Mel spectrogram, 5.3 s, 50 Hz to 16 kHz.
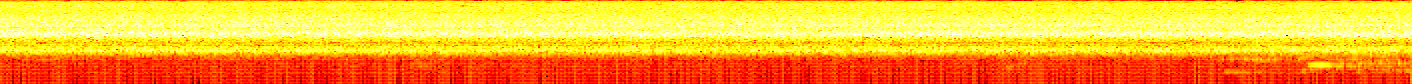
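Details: Cicada chorus from Ubon Ratchathani, Thailand, on Friday, March 26: a continuous shrill hiss-like buzz with a strong ringing tone at its core, even and unchanging, with a faint higher whistle near the end.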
